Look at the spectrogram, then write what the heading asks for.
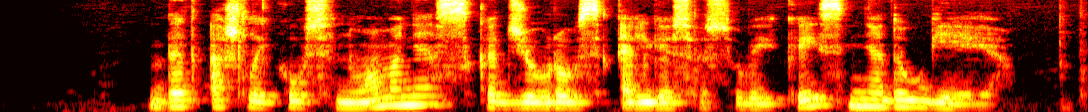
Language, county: Lithuanian, Kaunas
